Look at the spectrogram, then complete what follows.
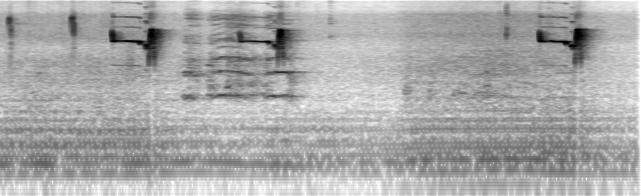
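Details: Male bar-winged prinia in persistent song, used as a tutor recording for other birds: high whistled phrases with buzzy endings, broken midway by a lower harmonic chattering call.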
